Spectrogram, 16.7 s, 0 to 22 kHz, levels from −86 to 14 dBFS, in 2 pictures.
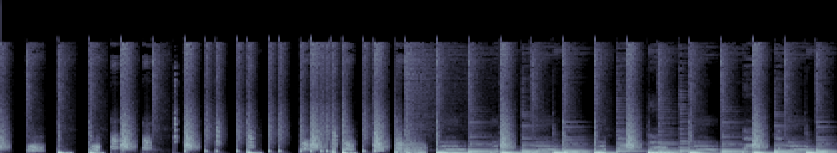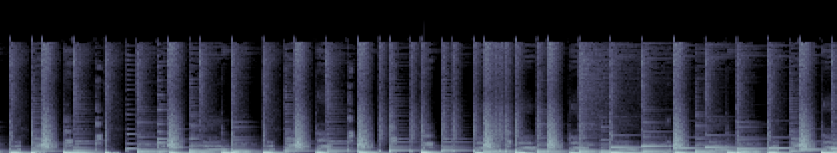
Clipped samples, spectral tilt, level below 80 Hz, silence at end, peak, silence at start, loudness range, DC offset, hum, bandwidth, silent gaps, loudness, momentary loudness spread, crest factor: under 0.1%; -6.5 dB/octave; -26 dBFS; 0 s; 0 dBFS; 0 s; 4 LU; under 0.1%; none; 17 kHz; 0.14-0.24 s, 0.47-0.56 s, 0.78-0.87 s, 2.29-2.35 s, 2.93-2.98 s; -18 LUFS; 6 LU; 16 dB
